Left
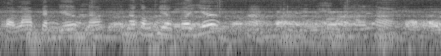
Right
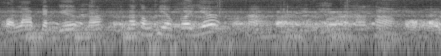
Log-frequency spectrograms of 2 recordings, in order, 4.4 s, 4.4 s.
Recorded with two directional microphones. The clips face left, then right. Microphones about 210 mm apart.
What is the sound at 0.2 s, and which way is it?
Speech, 5° left (ahead or behind).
